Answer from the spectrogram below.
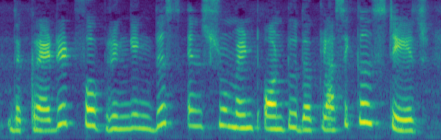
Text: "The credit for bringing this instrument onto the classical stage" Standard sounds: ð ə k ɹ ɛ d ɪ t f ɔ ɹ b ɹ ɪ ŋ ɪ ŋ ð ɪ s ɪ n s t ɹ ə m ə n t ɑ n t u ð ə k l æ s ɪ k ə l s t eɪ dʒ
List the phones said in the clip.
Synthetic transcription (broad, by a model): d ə k ɹ ɛ d ɪ t f ɔ ɹ b ɹ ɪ ŋ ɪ ŋ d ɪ s ɪ n s t ɹ ə m ə n t ɑ n t u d ə k l æ s ɪ k ə l s t eɪ dʒ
